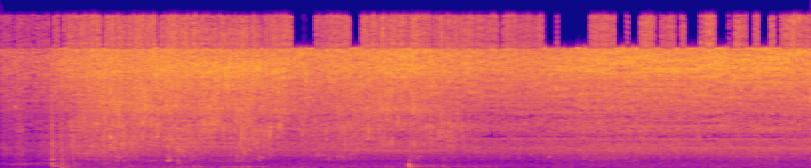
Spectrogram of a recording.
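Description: Cold tap water runs steadily into a kitchen sink, rinsing dried-on flour, dough or batter out of a dish, a continuous close hiss with a couple of brief clunks of the dish against the basin.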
